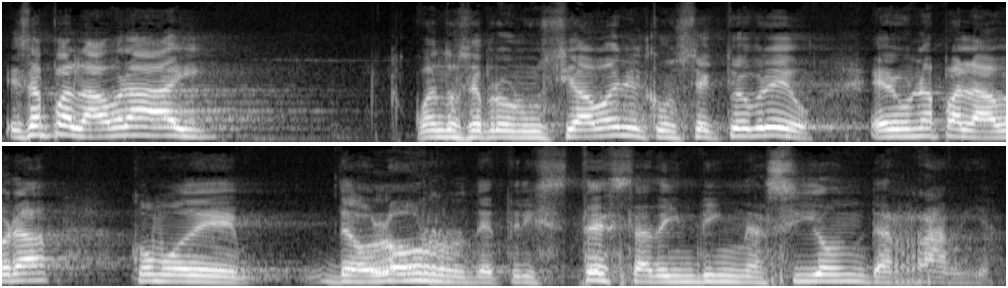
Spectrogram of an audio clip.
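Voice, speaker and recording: A man's voice: on the high side, a little slow. A man teaching a Bible class, speaking emphatically and stopping to dictate spellings to his students. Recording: echoey, dull room recording.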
